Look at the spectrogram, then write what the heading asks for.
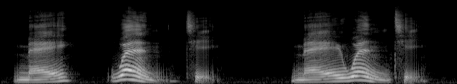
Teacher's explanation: you can say the last character with a neutral tone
